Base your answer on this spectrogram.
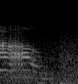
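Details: Domestic cat, one of a pair (a female Siamese and a male Tonkinese) lazing in the sun, the male picking on the female; one short falling meow, clear and harmonic, fading quickly into quiet room tone.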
